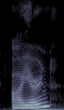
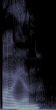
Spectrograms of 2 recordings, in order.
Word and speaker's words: iron: W wymowie amerykańskiej iron, w wymowie brytyjskiej iron. Iron w amerykańskiej, iron w brytyjskiej.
